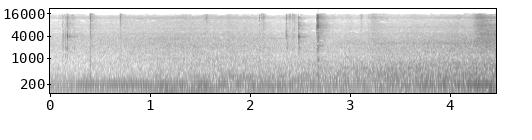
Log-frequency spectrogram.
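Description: A steady mechanical hum that slowly grows louder, with a few light metallic clicks as a steel exhaust silencer is handled. A louder rush of noise starts right at the end.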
